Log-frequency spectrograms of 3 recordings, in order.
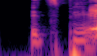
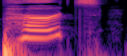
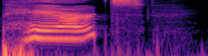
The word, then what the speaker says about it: Peart: It's not Pert. It's not Peart. It's Peart. That's how you fucking pronounce it. – It's like pear with a T. Peart. – Literally, it's the word pear. With a T on the end.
